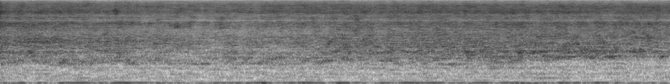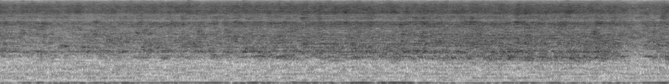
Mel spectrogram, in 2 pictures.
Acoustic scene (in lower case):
restroom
